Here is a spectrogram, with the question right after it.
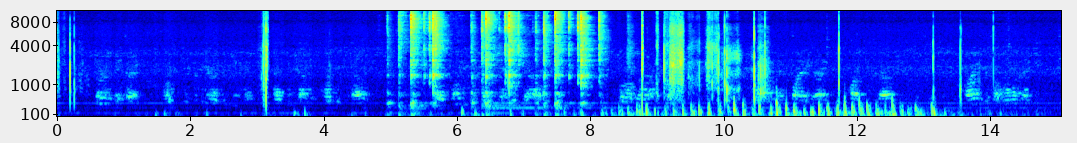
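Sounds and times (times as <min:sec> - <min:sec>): cat scratching at door: 0:05.0 - 0:11.9
rhythmic knocking: 0:05.0 - 0:13.7.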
